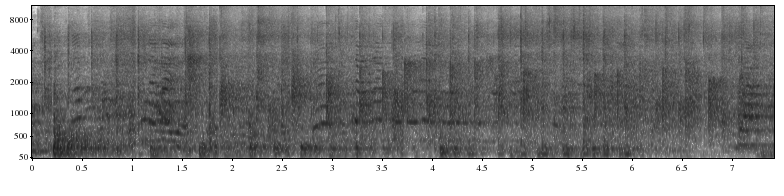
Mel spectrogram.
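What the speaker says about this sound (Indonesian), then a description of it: "Tepuk tangan untuk kelas kelompok 4" A classroom of children claps for group 4 after a lesson, a dense burst of close hand claps and thumps with voices chattering over it the whole time.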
